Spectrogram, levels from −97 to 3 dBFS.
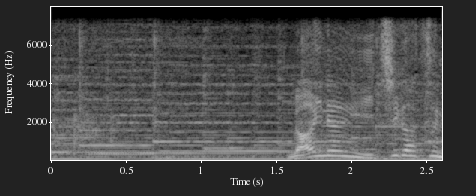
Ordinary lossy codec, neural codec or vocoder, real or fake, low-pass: none; none; real; 7.2 kHz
